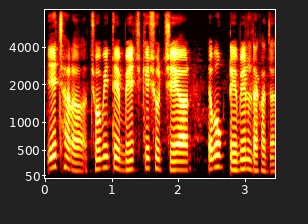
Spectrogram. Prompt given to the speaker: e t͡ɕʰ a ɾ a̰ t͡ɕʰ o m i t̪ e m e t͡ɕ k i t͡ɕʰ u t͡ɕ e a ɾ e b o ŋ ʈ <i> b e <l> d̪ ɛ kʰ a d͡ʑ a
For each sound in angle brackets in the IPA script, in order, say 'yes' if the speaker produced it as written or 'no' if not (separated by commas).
no, yes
